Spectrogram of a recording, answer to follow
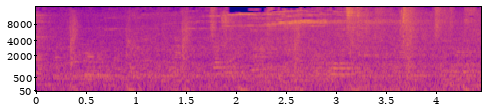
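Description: Busy restaurant dining-room ambience: a steady din of background music and indistinct chatter, with a few sharp clinks of tableware.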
